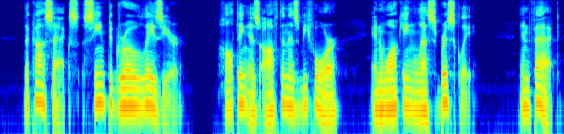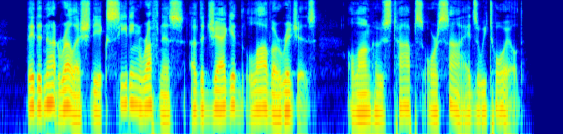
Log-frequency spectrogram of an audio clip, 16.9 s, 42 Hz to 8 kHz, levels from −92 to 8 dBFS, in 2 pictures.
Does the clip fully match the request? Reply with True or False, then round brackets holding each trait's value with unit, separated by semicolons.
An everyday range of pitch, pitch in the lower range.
True (3.5 semitones; 115 Hz)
